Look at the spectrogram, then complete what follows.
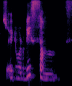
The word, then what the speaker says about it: sommes: Why this is some? S is for making it plural, no sound. E is the last letter, no sound. Okay, when you add S something to make it plural, that word, that S is not pronounced.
